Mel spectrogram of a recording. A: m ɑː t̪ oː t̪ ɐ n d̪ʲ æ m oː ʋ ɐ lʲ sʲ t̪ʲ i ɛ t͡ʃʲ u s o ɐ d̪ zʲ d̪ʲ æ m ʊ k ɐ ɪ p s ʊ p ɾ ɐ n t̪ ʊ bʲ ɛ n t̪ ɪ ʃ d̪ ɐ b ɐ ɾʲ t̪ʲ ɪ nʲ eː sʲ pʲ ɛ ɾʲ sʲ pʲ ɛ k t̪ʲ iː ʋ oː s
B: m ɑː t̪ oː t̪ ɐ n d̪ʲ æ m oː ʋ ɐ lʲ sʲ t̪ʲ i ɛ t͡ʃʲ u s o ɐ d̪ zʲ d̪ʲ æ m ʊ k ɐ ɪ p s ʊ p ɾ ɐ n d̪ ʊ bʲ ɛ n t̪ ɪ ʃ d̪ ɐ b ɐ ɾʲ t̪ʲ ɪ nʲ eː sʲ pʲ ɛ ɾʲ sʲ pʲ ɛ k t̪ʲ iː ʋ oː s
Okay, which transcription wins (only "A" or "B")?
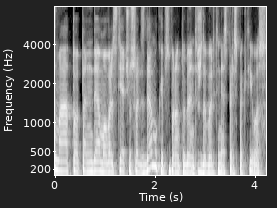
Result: A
